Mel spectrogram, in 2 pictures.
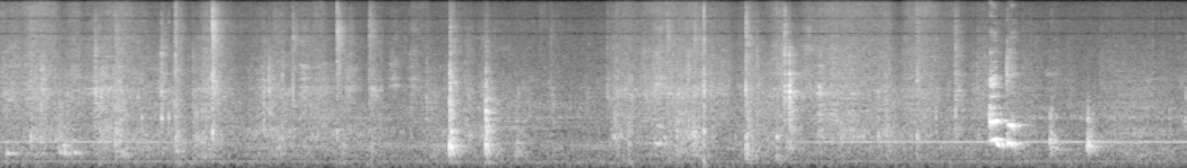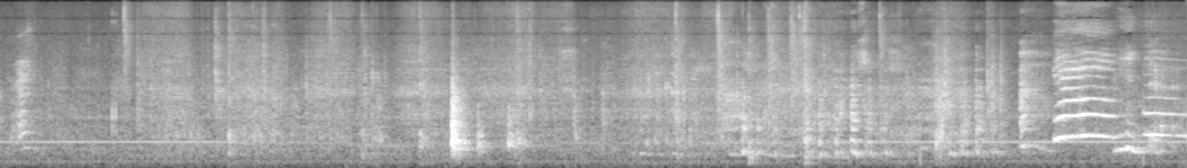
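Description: A wooden chair scrapes and bumps across a wooden floor.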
